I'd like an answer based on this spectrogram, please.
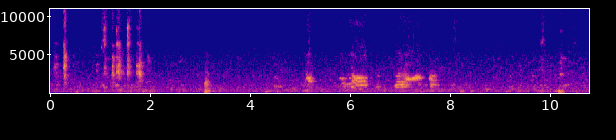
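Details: Cavalier King Charles Spaniel puppies, Daisy's six merged with Robin's two, playing together in the evening; a few short, rising whimpers and yelps cluster mid-way, framed by sharp clicks and scuffling taps.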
